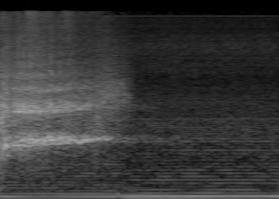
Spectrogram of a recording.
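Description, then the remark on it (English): A car brakes hard and swerves to the side of the road, its tires squealing in a loud, high skid for nearly a second, then cutting off abruptly, leaving the low rumble of the engine idling. No one speaks. “I braked and quickly swerved the car to the side of the road.”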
